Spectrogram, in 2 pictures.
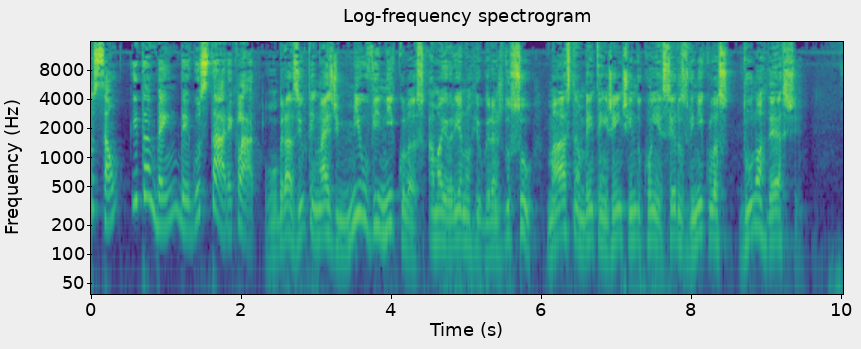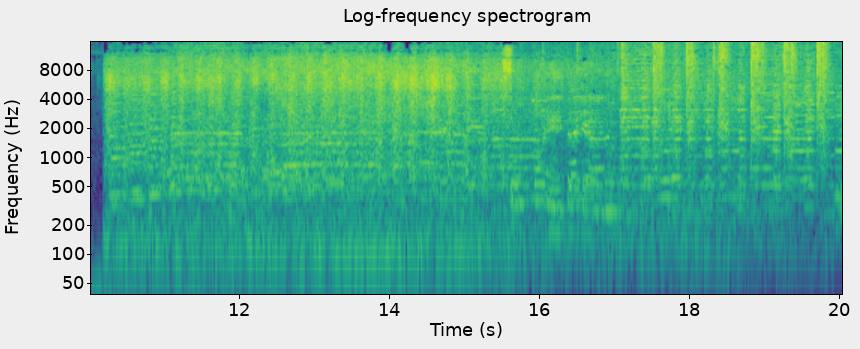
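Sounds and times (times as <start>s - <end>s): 
speech: 0.0s - 9.6s, 16.1s - 17.3s
train rolling along the rails with low rumble: 10.2s - 19.5s
lively music inside the train carriage: 10.2s - 20.0s
rhythmic hand clapping inside the train carriage: 10.2s - 20.0s.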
